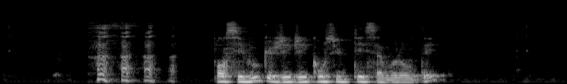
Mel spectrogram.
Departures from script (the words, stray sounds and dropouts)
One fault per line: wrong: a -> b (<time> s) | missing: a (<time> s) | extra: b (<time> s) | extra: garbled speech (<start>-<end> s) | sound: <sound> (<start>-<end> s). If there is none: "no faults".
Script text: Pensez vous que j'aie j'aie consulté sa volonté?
sound: laugh (0.9-1.8 s)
